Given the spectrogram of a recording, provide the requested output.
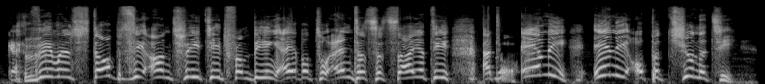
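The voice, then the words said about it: Put-on foreign accent. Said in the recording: “I don't know what kind of accent.”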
